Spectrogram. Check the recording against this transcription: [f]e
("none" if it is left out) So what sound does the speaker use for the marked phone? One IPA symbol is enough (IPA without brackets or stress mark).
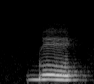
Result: b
